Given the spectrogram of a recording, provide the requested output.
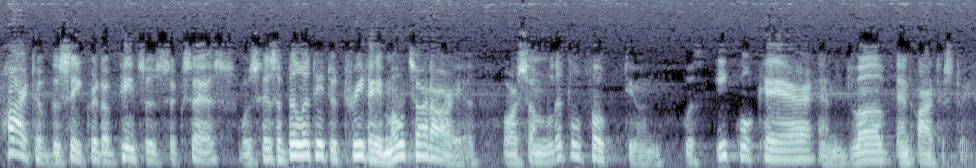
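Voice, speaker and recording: Male program host, mid-pitched and very animated in intonation, reading scripted commentary. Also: normal speed, few pauses, a little hiss or hum, rough recording. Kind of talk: scripted introduction and commentary on classical singing.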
